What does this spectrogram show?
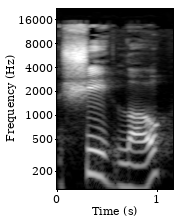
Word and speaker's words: Shiloh: who put in the pronunciation pronounced it as sheilo but that's not necessarily authoritative it has been suggested that that shy low could be made up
